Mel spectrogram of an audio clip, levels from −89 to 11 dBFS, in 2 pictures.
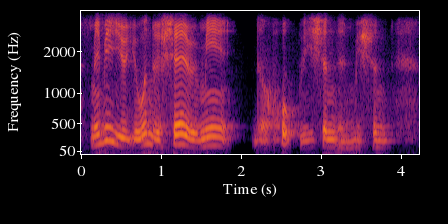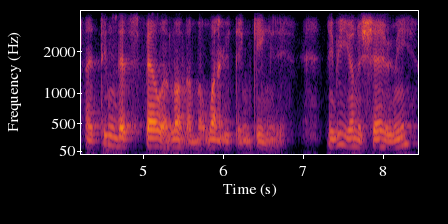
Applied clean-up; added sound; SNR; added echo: neural mask model Resemble Enhance denoiser.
